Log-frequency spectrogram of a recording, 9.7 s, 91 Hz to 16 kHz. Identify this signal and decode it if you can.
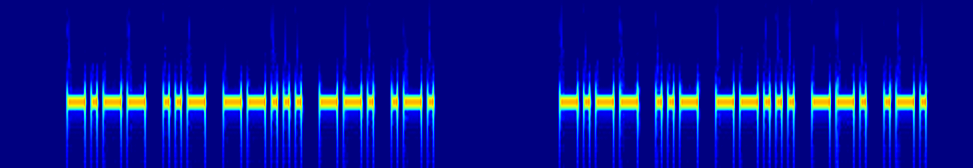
Morse code, heard as a keyed tone, about 20 wpm, 700 Hz. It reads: YU7GR YU7GR
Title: DXCC-100 Call Signs - 5 Characters - Repeated 2x - 20wpm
